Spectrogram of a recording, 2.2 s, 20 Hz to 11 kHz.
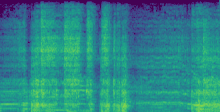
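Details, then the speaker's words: Ural-Auto 2 radio with a worn, squeaky tuning capacitor: station audio drops in and out with scratchy crackles while tuning, as the capacitor barely holds capacitance. "Так, ну диапазончик-то попал, но КПЕшка вся скрипит. Ну ее она было видно, что она скрипучая, но я вот сейчас включил, не думал, что настолько."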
